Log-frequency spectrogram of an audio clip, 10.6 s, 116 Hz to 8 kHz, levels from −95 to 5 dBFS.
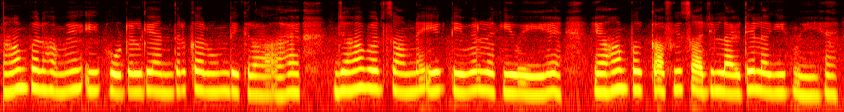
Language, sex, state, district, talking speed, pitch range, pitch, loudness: Hindi, female, Chhattisgarh, Raigarh, 160 wpm, 245-270 Hz, 255 Hz, -19 LUFS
